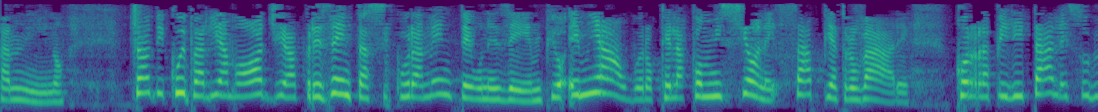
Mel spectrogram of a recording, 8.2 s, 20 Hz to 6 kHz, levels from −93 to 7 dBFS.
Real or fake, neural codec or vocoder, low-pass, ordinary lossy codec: fake; codec, 16 kHz, 4 kbps, X-Codec, HuBERT features, trained on LibriSpeech; 5.4 kHz; MP3, 24 kbps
